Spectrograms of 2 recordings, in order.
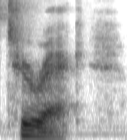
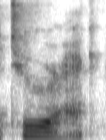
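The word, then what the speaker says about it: Toorak: joke around there that you call place track because it's turak or pran p-r-a-n because it's in paran um because that's just how locals pronounce things they didn't say turak the track and they didn't say pro-ran they say pran all right now i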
